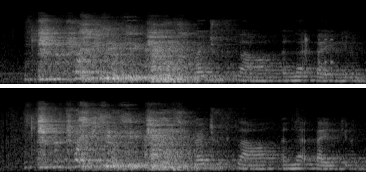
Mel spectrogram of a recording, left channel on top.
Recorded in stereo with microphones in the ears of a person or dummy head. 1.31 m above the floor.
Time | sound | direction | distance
0.2 | throat clearing | 55° right (ahead or behind) | 1.2 m
1.9 | a woman speaking | 25° right (ahead or behind) | 0.6 m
